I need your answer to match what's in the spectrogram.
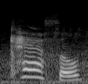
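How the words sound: It is said with an American accent. "the Americans say castle"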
